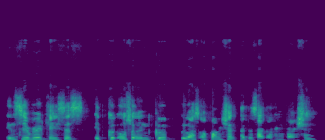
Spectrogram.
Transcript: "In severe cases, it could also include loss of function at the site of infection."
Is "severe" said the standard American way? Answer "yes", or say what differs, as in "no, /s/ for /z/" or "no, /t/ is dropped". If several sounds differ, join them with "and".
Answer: no, /l/ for /ɹ/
